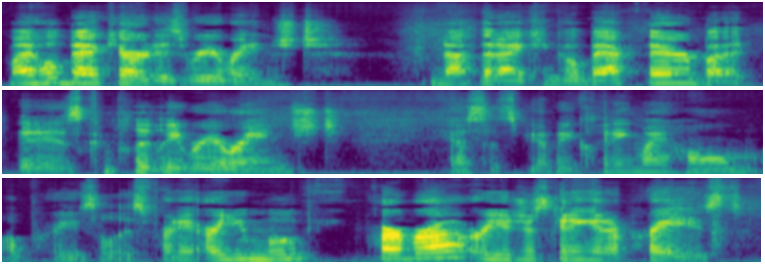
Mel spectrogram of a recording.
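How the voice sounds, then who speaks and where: A woman with a hoarse, failing voice that cuts in and out, chatting casually as she hosts a craft livestream and greets her viewers. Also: fairly low pitch, a little fast, fairly bright tone. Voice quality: hoarse, voice cutting in and out. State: losing her voice after coughing.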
